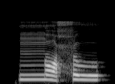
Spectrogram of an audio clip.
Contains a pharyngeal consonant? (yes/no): yes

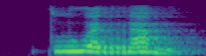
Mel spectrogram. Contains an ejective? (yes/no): no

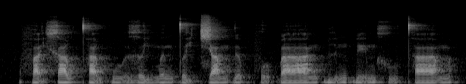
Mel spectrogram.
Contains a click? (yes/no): no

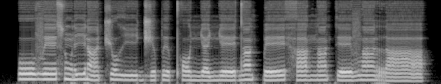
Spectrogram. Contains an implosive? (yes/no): no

